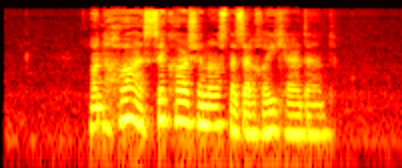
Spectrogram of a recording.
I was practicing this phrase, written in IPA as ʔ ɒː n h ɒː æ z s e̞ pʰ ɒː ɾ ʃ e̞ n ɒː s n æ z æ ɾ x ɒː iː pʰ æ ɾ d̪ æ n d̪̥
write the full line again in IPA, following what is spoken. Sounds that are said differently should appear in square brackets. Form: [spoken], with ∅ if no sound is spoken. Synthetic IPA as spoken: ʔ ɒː n h ɒː æ z s e̞ [kʰ] ɒː ɾ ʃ e̞ n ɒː s n æ z æ ɾ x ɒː iː [cʰ] æ ɾ d̪ æ n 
